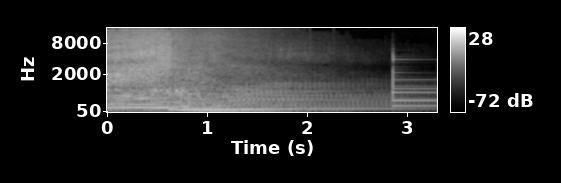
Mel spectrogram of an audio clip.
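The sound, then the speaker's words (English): A loud muscle car engine roars, revving hard and then dropping in pitch as it settles into a lower rumble. A steady tone joins near the end. “So in the 50s, it was all about muscle cars. It was all about the loudest car you could have, Mustangs, Corvettes that were really, really loud.”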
